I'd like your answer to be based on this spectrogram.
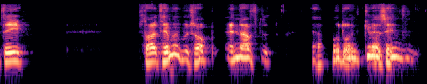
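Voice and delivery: high voice starting to go, breaking. Speaker recalling his sister's reassurance, then asking for a second: voice going. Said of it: "because you can hear my voice going".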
